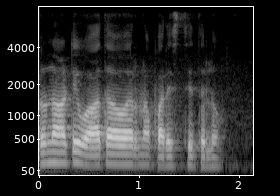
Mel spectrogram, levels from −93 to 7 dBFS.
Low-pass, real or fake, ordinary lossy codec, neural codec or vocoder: 7.2 kHz; real; none; none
